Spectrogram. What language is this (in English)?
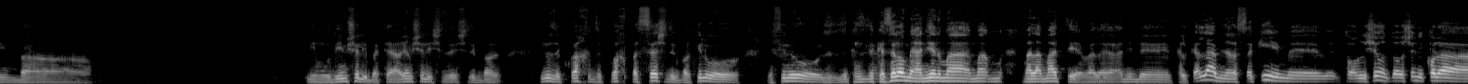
Hebrew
